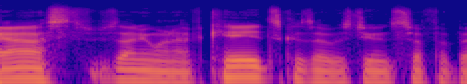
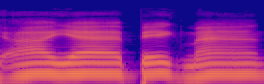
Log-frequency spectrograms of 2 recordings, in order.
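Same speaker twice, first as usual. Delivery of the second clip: slow, jokey, half-teasing, half-barbed, with venom; 7 semitones higher than usual. Retell what a man's wife said to you, imitating someone half jokey, slightly venomous. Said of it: "halfway between a sort of a ribbon, sort of jokey, but there was a little bit of venom".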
